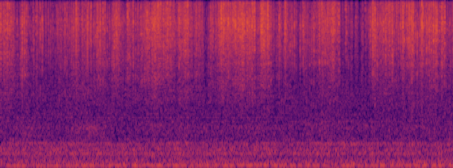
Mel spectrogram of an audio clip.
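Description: A bunched strand of small gold plastic beads from a gold plastic bead garland is held in both hands, then rubbed and squeezed between the fingers so the beads click together. The result is a dense, continuous, bright rattling and clicking that swells and eases in loudness, over a faint steady low hum.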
